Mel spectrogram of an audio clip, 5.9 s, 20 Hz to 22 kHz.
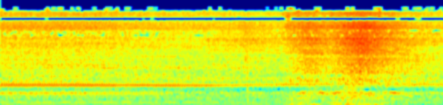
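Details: Nissan B13 with carbureted GA13 engine, after fixing the no-start by rewiring the radiator fans back to the automatic switch instead of feeding them directly from the ignition key: steady, even idle with a smooth low hum and a brief light blip near the end, running cleanly without misfire.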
